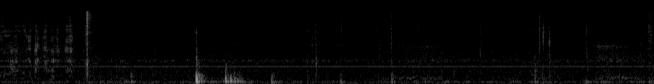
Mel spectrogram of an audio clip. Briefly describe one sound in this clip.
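Paper rustles and crinkles under hands.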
